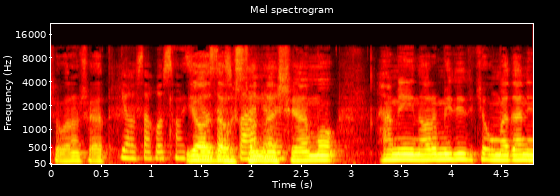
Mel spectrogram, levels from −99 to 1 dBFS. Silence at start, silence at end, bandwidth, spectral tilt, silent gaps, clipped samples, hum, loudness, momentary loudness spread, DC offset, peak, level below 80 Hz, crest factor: 0.05 s; 0 s; 11.5 kHz; -7.5 dB/octave; none; under 0.1%; none; -21 LUFS; 12 LU; under 0.1%; -6 dBFS; -56 dBFS; 14 dB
